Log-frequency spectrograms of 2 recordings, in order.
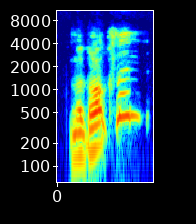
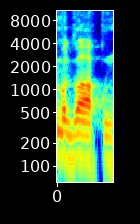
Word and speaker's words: McLaughlin: I've got both Javonte and McLaughlin. Is that how you say it? McLaughlin, yeah.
